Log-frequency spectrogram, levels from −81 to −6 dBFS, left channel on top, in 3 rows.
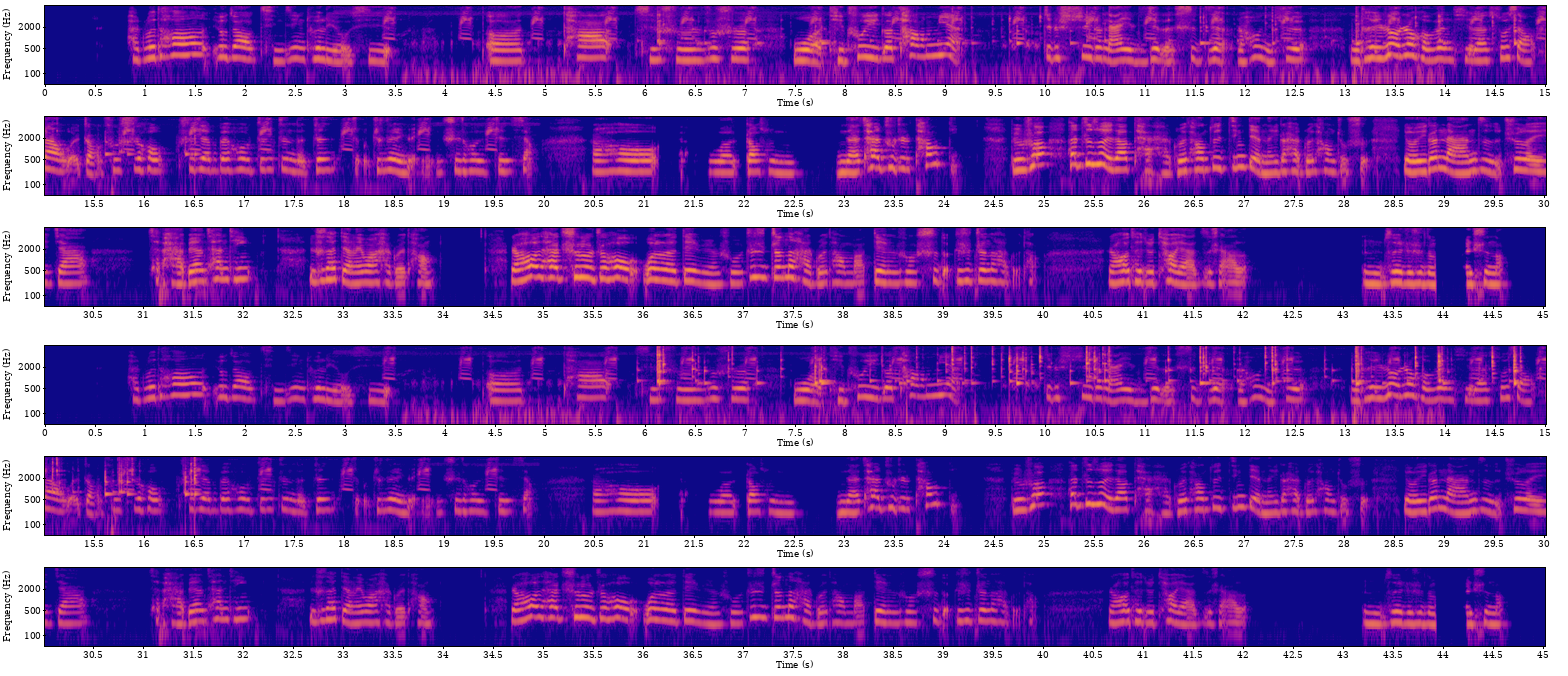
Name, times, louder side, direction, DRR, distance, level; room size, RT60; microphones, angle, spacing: voice 1, 0.8-3.5 3.8-3.9 4.4-4.8 5.2-9.2 10.0-22.6 22.9-30.6 31.1-33.9 34.5-42.1 43.2-43.9 44.2-44.6, left 6 dB, 35° left, 0.3 m, -36 dB
Frog, 2.9-5.8 6.1-10.7 11.0-11.1 11.7-11.8 12.4-12.5 13.4-13.6 14.1-14.4 14.9-15.1 15.4-15.9 16.3-16.6 16.9-17.3 18.0-18.1 18.7-20.0, left 4 dB, 20° left, 2.3 m, -46 dB
sound 1, 3.5-14.0, left 2 dB, 85° left, 3.7 m, -59 dB
sound 2, 5.9-7.4 7.7-7.9 8.2-10.7 11.0-14.1 14.3-15.4 15.6-16.0 16.4-16.6, right 10 dB, 50° right, 0.4 m, -36 dB
head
